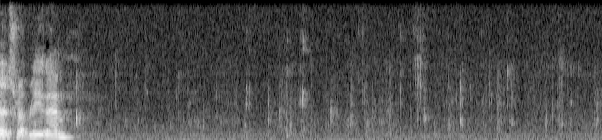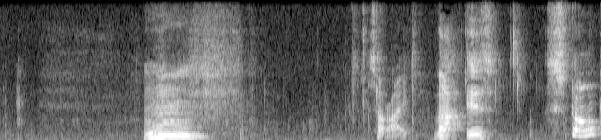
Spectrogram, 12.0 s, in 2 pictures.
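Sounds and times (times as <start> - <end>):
quiet chewing: 0.7 - 7.0, 8.4 - 10.3, 11.0 - 11.5
wet mouth clicks and smacks: 11.1 - 11.5.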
